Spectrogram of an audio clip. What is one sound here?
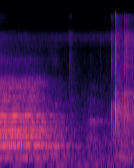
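A choir sings together in a large echoing hall.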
